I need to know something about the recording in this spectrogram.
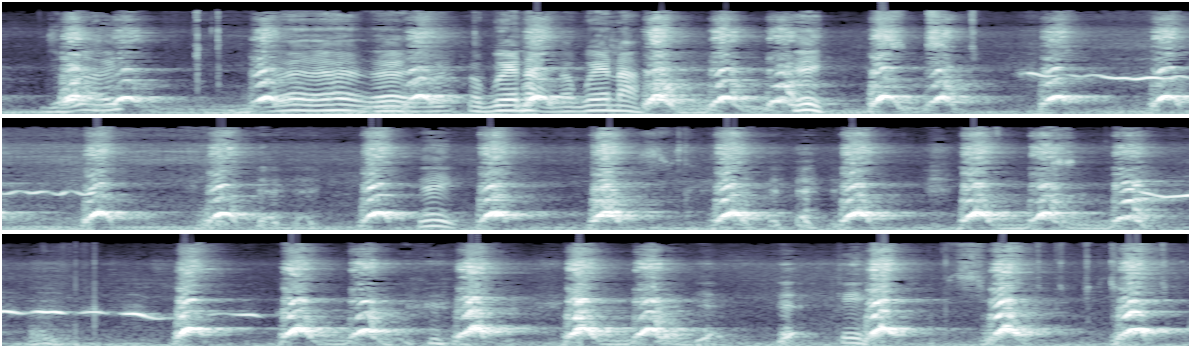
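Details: A dog reacting to a stranger runs and barks steadily, short sharp barks repeated nearly twice a second, and backs off when approached; dog.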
